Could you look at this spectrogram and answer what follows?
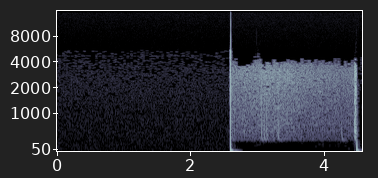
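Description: Police radio scanner: silence, then a sharp click as a transmission keys up, about two seconds of narrow-band radio static with no words, and a second click as it unkeys near the end.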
